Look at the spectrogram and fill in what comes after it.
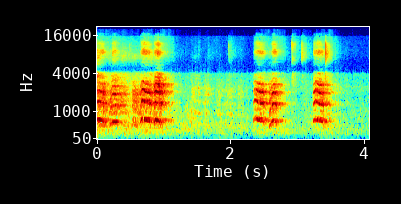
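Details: Kakariki kept indoors, calling in a kitchen: short bursts of harsh, nasal chatter with stacked harmonics, a loud pair of notes, a quiet pause, then two more sharp bursts.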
